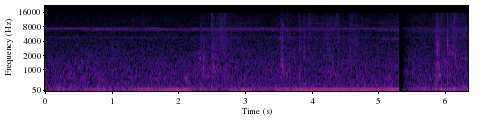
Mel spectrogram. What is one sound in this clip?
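Water splashes softly as a woman wades through a shallow stream.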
